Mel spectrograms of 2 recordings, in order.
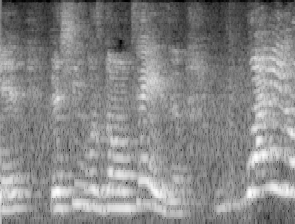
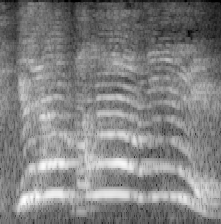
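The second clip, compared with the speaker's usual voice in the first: mock shouted confrontation; 7 semitones higher, slower than usual. Mocking the neighbor who told him he didn't belong, in a mock shout. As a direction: throw her words back at her in a mock yell.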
